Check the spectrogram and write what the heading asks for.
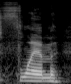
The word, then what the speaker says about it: phlegm: Otherwise, you can also have the same old types of things like a PH meaning F. So then you get the beautiful spelling that is phlegm, PHLEGM with a silent G in there.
